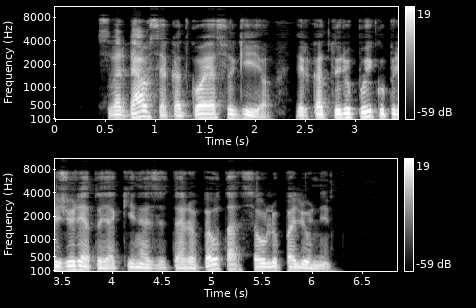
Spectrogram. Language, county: Lithuanian, Panevėžys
